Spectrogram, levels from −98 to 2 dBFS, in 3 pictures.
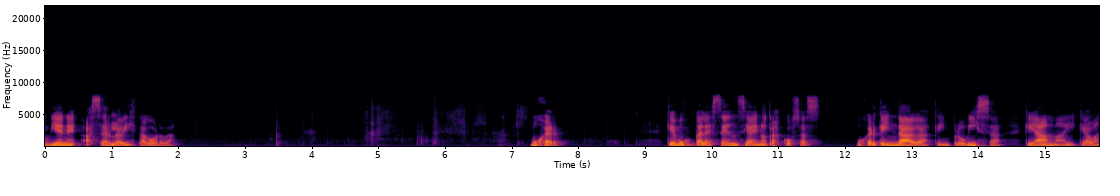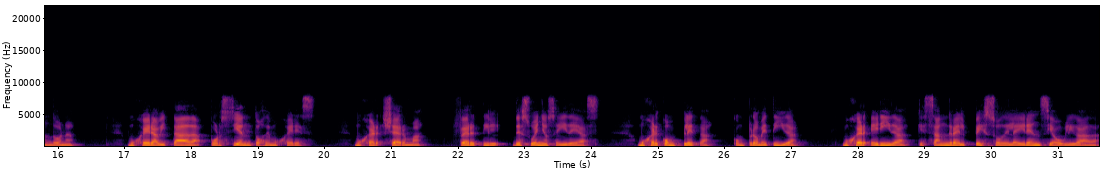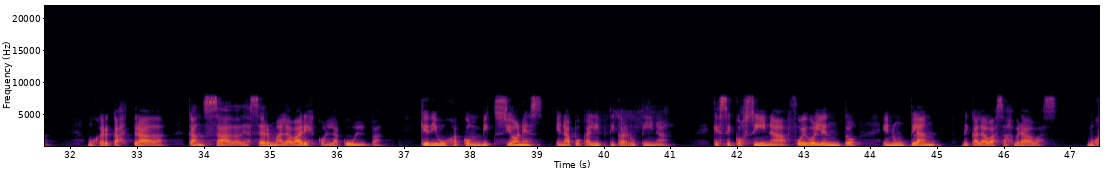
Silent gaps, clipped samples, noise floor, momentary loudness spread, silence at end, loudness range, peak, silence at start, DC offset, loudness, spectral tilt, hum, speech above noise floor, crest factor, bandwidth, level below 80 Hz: none; under 0.1%; -83 dBFS; 13 LU; 0 s; 5 LU; -14 dBFS; 0 s; under 0.1%; -33 LUFS; -7 dB/octave; none; 51 dB; 20 dB; 8.2 kHz; -70 dBFS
